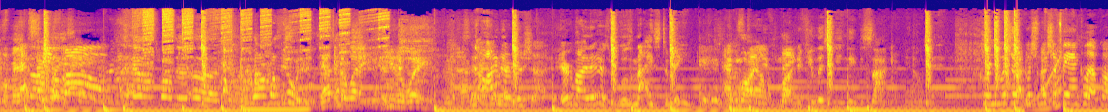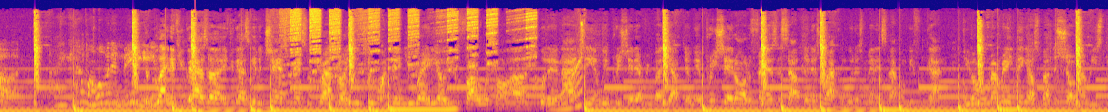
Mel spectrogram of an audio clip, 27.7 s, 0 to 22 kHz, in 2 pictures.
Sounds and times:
Music: 0:00.0 - 0:27.7.

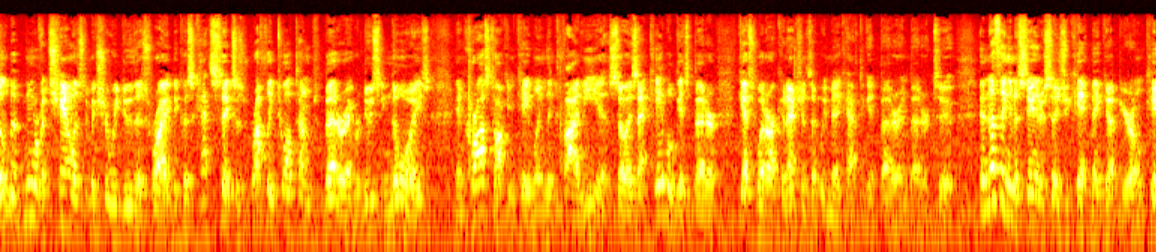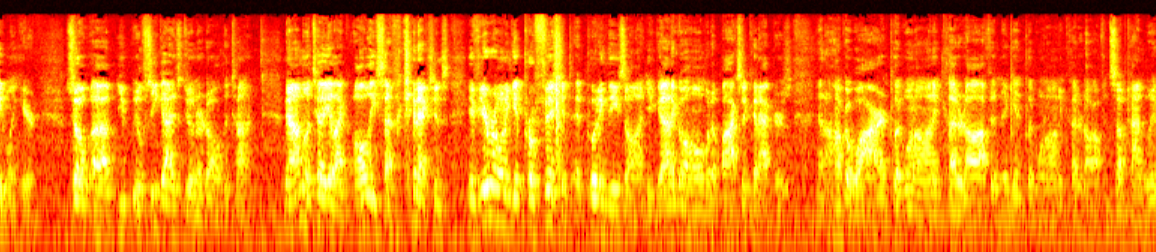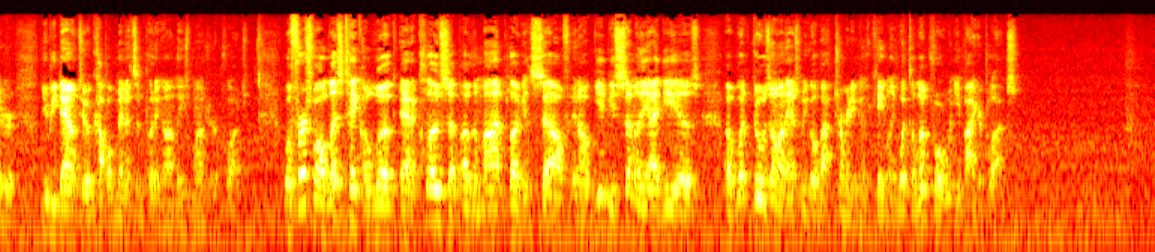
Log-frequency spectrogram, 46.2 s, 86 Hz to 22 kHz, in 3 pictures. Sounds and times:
Speech: 0:00.0 - 0:44.5.

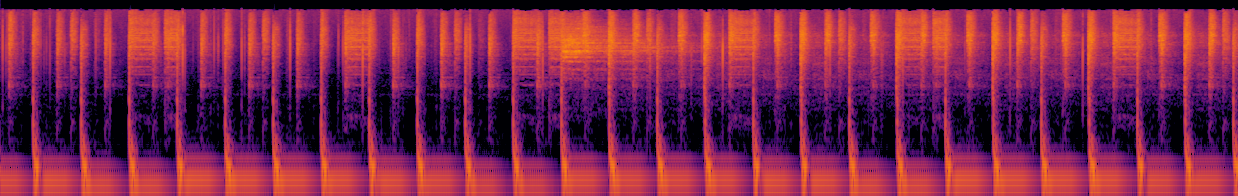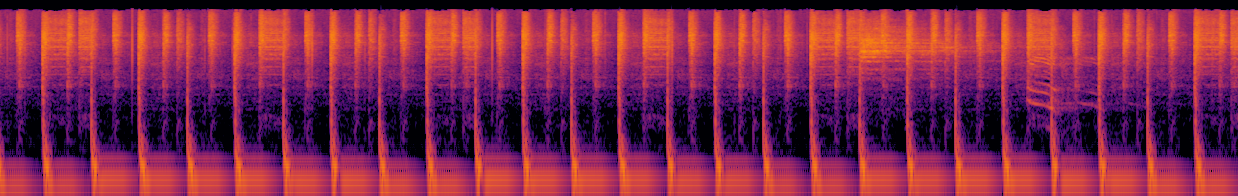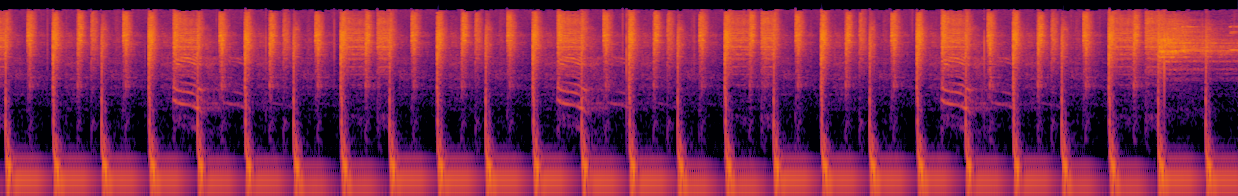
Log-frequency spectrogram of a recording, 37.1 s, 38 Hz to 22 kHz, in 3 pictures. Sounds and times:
Music: 0:00.0 - 0:37.1.

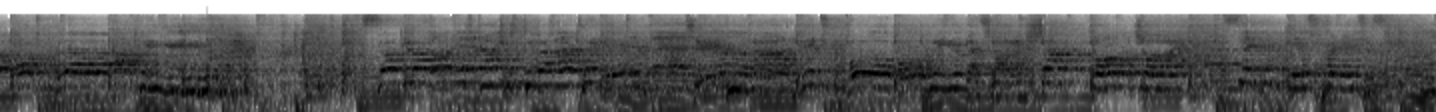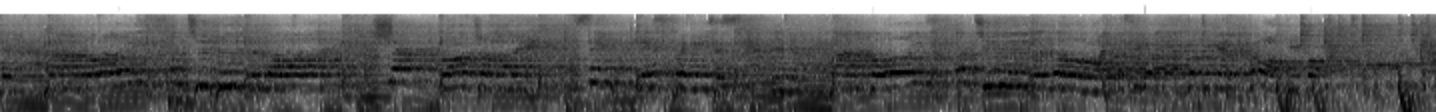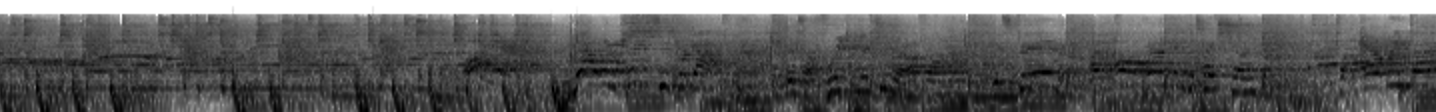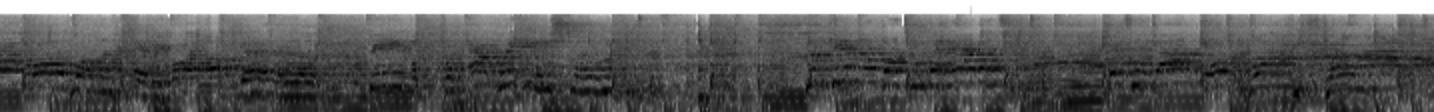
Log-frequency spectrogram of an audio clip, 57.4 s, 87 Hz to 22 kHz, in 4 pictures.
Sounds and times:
Music: 0:00.0 - 0:57.4.

